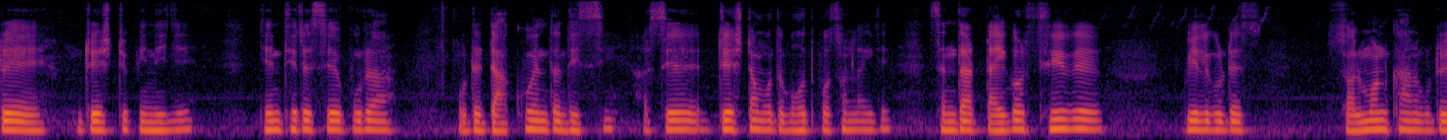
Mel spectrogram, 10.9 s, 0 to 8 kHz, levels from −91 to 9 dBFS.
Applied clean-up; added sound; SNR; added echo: none; none; none; none.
